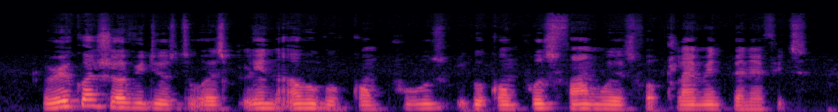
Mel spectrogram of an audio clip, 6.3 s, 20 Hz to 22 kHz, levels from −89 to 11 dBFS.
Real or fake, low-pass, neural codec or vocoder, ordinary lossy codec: real; 14.4 kHz; none; MP3, 64 kbps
